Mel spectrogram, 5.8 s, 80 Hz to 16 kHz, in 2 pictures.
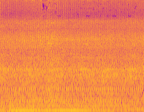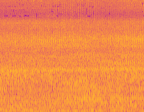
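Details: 2013 VW Fusca (Beetle) TSI turbo petrol after timing chain kit replacement for engine noise: smooth steady idle, even hum, no rattle or knock; healthy.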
